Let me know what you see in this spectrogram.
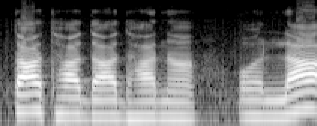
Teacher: ये दंत से बोले जाते हैं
